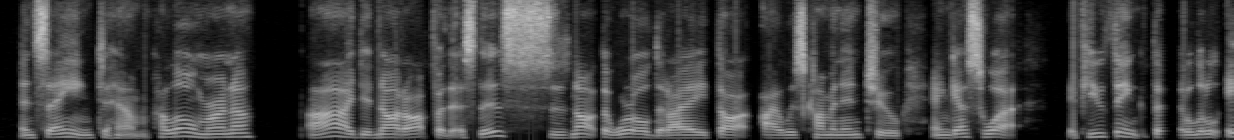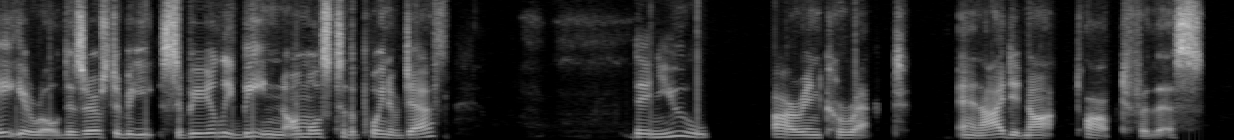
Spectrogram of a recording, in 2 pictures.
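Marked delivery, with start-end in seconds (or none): none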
